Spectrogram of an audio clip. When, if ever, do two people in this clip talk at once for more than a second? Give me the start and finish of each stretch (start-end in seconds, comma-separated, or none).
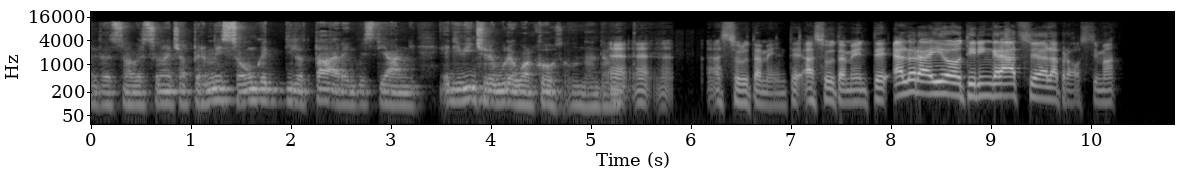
none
